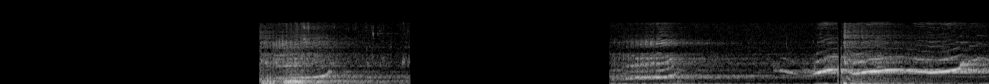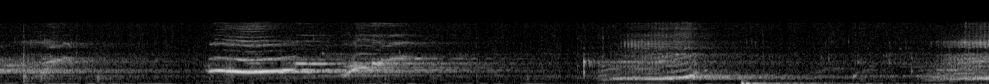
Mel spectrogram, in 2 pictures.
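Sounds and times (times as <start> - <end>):
humpback whale song in Antarctica: 6.1 - 11.3, 11.9 - 15.0, 15.8 - 17.8, 19.1 - 19.7.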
